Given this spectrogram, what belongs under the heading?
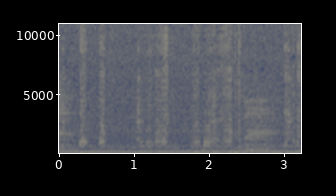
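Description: A pen or marker scratches out an equation in a series of short, quick strokes, close and fairly faint, with a soft steady background hiss and no talk.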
